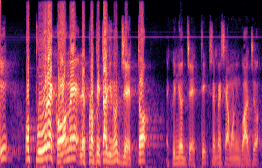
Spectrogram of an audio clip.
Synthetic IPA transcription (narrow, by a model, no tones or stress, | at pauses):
i | opːuːɾekoːmelepɾopɾjet̪ad̪iunod͡ʒːɛt̪ːo | ekːwind̪iod͡ʒːɛ̰t̪ːisepːensja̰ːmounliŋɡwa̰d͡ʒːo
